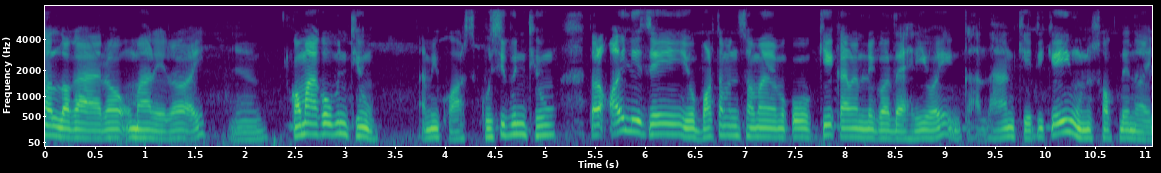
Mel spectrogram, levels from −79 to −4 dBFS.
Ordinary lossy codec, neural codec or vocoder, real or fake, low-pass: AAC, 48 kbps; none; real; 7.2 kHz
